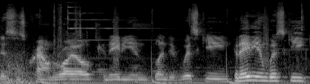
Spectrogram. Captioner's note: cash register dings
